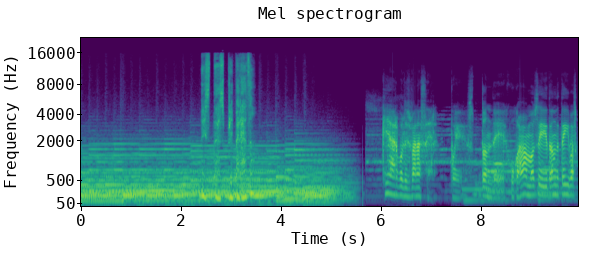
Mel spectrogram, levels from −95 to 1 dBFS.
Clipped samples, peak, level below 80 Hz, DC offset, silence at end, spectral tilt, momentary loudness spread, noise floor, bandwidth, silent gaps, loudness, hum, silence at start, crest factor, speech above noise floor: under 0.1%; -4 dBFS; -46 dBFS; under 0.1%; 0 s; -5 dB/octave; 11 LU; -43 dBFS; 16 kHz; none; -19 LUFS; none; 0 s; 16 dB; 24 dB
